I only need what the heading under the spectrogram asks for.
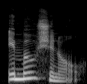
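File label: "emotional", English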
